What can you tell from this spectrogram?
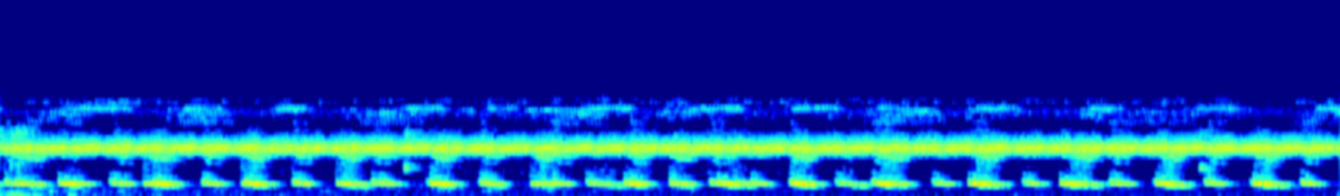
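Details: Lakeside frog chorus at night: evenly repeated, slightly falling croaks from several frogs, layered over a continuous high-pitched whine of insects.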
